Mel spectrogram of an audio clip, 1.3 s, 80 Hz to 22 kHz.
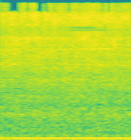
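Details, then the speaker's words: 2016 Dodge Charger running once finished: deep, steady, even rumble with no knocks or misses; engine seems to be running pretty good. "she seems to be running pretty dang good I will give it that she sounds very good"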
